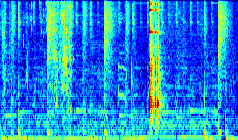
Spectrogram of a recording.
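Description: A small amount of water poured into a metal pan on a home kitchen stove, trickling with clinks and knocks of cookware in a steady sequence, one sharper clank partway through, no speech.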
